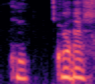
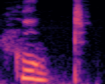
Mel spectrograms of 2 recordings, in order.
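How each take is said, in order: First: The word ends with an added vowel sound. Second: The word ends on a consonant cluster. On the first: The speaker calls it wrong. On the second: The speaker calls it right.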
